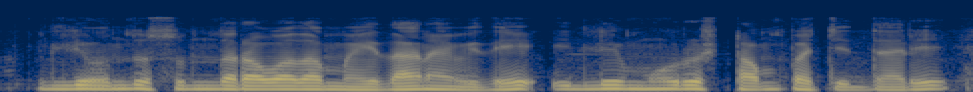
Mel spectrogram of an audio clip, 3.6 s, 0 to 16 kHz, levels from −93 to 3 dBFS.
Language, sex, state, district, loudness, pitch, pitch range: Kannada, male, Karnataka, Dharwad, -27 LUFS, 135 Hz, 125-145 Hz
